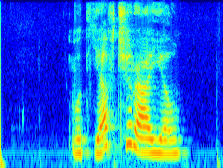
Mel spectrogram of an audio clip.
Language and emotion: Russian, neutral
